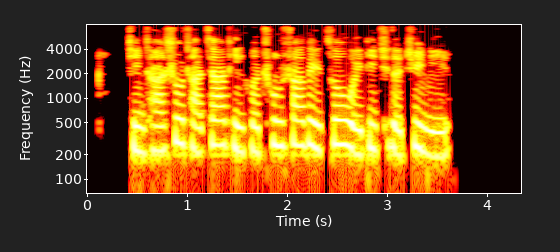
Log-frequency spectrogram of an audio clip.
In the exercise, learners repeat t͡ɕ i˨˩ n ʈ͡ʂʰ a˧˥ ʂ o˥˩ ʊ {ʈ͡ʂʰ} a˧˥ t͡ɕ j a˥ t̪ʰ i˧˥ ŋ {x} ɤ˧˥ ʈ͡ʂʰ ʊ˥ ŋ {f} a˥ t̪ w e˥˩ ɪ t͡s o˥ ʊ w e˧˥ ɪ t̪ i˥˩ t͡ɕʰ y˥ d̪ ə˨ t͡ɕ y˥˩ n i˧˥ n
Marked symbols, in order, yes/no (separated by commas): yes, yes, no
